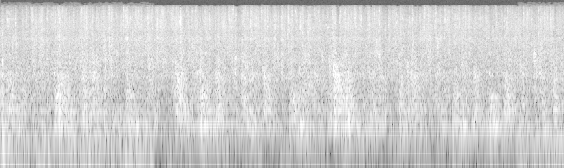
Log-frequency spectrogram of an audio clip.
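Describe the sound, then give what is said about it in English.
Steady, dense rain drums down furiously without letup on a family home's weak roof, a continuous hiss with countless small patters and taps, a heavy downpour lasting all night. No voices. “The rain began to furiously pound on the family home's weak roof, and it did not stop all night.”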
